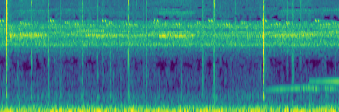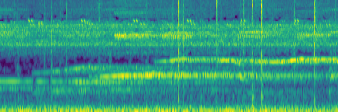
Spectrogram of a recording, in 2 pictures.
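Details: Loon calling at night, long sustained wailing notes beginning midway and rising in pitch, several overlapping tones held for seconds, over a steady high cricket chorus and sharp pops from a crackling campfire.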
